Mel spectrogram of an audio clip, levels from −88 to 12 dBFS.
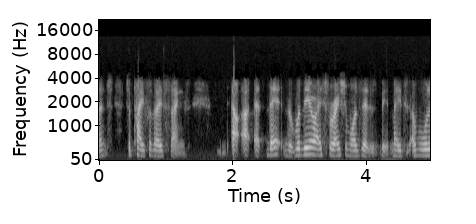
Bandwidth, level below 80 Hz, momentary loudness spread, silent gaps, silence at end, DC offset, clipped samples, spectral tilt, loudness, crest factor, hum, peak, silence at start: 13.5 kHz; -64 dBFS; 14 LU; none; 0 s; under 0.1%; under 0.1%; -5.5 dB/octave; -19 LUFS; 20 dB; none; 0 dBFS; 0 s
